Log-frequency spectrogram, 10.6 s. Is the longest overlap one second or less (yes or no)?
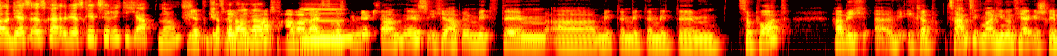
no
